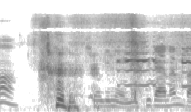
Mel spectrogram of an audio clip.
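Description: A green leaf held against the lips and blown as a leaf whistle, sounding squeaky pitched notes: a loud falling squeal about half a second in, then short wavering notes.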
